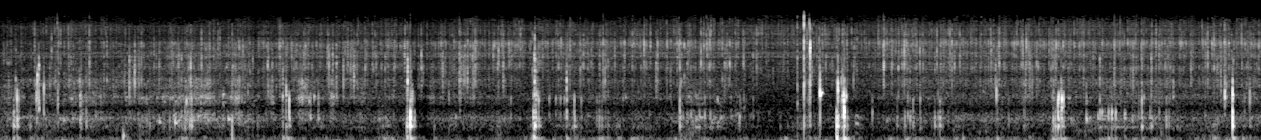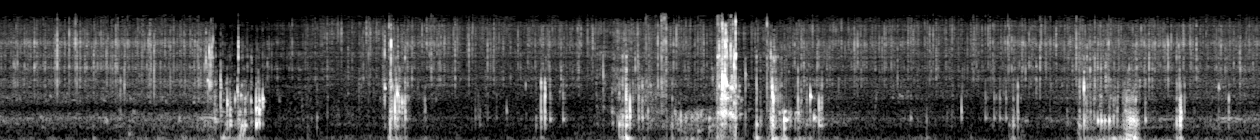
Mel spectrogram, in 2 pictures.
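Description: Water heard from a camera held underwater: a muffled, steady gurgling wash with scattered sharp clicks and knocks, several louder ones in the second half.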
